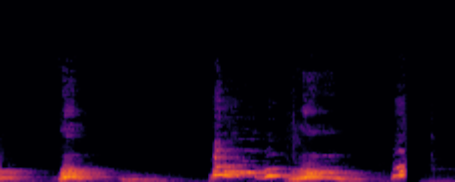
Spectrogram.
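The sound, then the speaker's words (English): A dog barks at someone coming to the door, giving a few loud, sharp barks with whining, tonal yelps and whimpers between them, alone without talk. “Sorry for that dog barking interruption, which was my dog.”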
